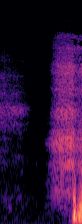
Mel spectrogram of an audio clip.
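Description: A single deep breath drawn in, rising out of silence into a short, airy inhalation that grows louder toward the end.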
